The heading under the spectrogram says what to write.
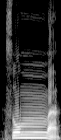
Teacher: suara mimnya ditahan sepanjang dua harakat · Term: gunah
